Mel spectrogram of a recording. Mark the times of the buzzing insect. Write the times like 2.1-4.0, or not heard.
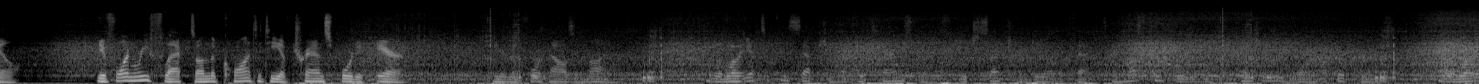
2.8-14.7.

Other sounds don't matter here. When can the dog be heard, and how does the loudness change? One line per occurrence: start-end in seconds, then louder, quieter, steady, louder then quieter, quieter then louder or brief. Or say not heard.
not heard.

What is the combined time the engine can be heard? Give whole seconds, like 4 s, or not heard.
15 s.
